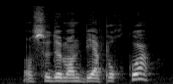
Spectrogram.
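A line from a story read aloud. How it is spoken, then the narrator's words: Grumbling. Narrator (French): grommelle Marcelin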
